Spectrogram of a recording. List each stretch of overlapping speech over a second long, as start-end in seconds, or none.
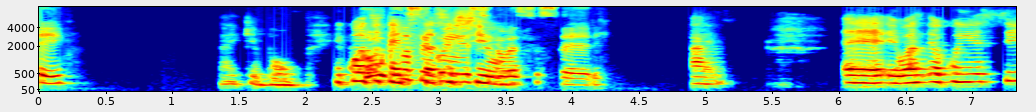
2.4-3.6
